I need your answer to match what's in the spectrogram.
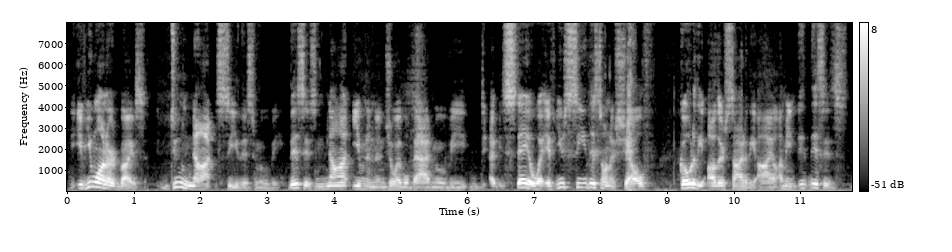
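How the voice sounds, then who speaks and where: A man's voice: medium pitch, big pitch swings, moderate pace. A man hosting a casual movie review podcast, stammering and restarting, sounding exasperated. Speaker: podcast host.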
